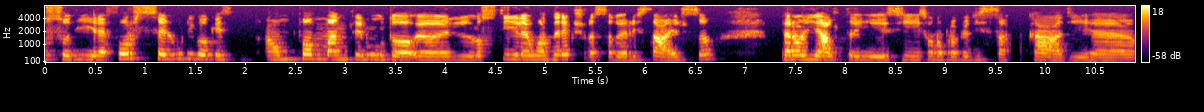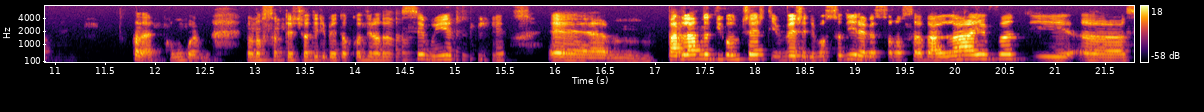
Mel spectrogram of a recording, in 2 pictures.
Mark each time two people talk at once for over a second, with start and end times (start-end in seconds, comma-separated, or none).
none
